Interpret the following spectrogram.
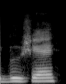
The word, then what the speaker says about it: Boucher: all I know is I pronounce his last name correctly. All It's right. Boucher. Cool. Okay? Like Bobby Boucher.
